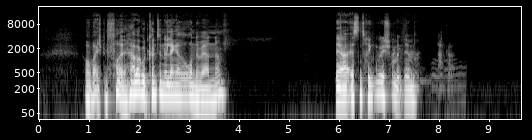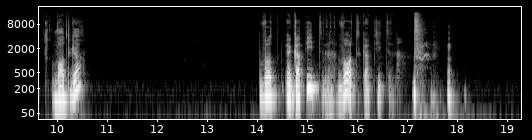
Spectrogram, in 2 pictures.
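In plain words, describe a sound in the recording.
A man talks with animation into a close microphone, with pauses.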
